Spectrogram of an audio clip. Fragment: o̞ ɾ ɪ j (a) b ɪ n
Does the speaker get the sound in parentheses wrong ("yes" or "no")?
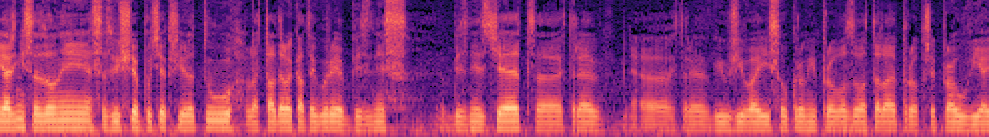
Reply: yes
